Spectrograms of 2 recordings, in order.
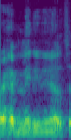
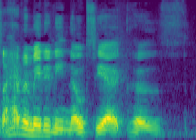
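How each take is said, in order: First: Lower, softer muttered aside; low, soft throwaway repeat. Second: Said in the usual way. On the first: Real, not acted. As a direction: mutter it to yourself, trailing off. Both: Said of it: "I don't know, whatever".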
